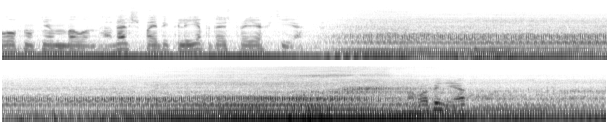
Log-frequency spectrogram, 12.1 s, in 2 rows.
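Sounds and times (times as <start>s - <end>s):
off-road vehicle engines running: 3.0s - 12.0s.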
